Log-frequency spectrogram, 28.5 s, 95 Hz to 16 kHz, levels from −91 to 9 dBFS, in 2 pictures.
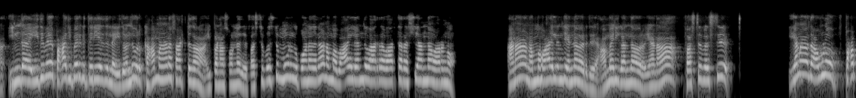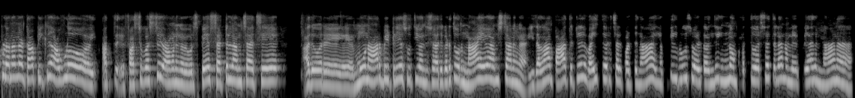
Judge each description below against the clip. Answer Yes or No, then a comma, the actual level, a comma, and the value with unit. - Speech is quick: Yes, fast, 150 wpm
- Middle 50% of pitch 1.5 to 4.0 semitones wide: Yes, average, 3.7 semitones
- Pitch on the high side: Yes, high, 230 Hz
